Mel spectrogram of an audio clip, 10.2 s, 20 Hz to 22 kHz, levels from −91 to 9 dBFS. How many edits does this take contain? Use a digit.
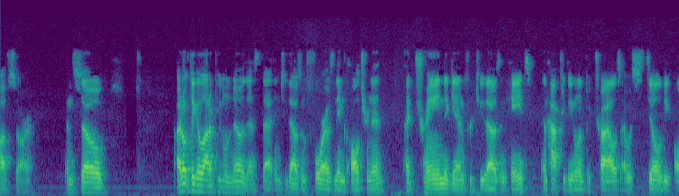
1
